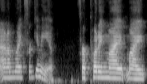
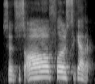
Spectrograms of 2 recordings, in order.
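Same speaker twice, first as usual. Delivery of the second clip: ordinary talk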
